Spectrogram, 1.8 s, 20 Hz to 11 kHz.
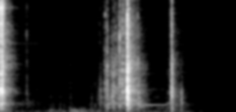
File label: Weapon Gun Shotgun 12 Gauge Benelli Automatic Safety On; AdobeCC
